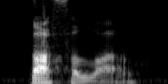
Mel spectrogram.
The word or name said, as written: Buffalo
